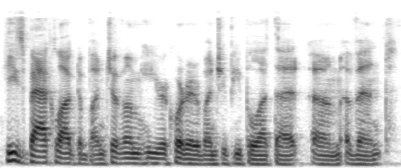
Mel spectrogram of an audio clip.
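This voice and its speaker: A man co-hosting a movie podcast, telling stories in a rambling, animated way. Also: deep voice, brisk, breathy edge, lo-fi sound. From Utah. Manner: rambling storyteller, animated when excited. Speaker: podcast co-host. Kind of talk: casual podcast chat. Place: Portland, Oregon.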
